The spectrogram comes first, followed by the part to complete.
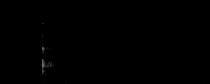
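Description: Near silence, broken once, about half a second in, by a single short click.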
